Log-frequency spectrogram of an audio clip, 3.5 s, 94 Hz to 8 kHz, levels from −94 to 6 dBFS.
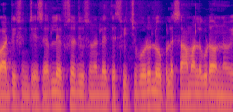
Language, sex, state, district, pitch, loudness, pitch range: Telugu, male, Andhra Pradesh, Anantapur, 95 Hz, -30 LUFS, 95-100 Hz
